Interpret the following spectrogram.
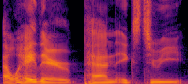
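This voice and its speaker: A young man with a German accent and a deep, expressive, slightly bright voice talks slowly, with a faint hiss or hum in the background. He's a gaming streamer doing a casual let's-play, rambling, chuckling, and talking to himself as he plays and reads out his chat.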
